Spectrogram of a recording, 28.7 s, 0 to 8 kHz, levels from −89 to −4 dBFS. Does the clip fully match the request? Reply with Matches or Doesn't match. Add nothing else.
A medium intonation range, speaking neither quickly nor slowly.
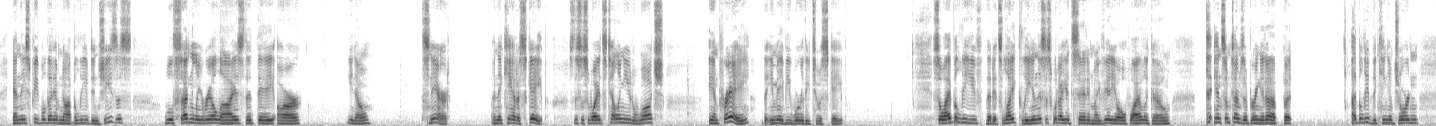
Matches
